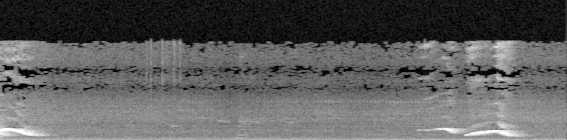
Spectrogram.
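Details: Common hill myna, a tame pet that imitates many sounds. It gives a single arched whistle, then silence, then two more swooping whistles near the end. A faint steady hum runs underneath.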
